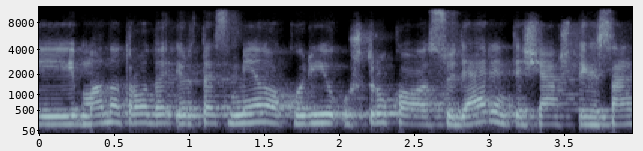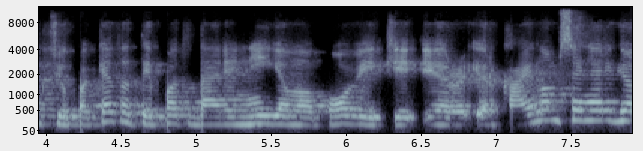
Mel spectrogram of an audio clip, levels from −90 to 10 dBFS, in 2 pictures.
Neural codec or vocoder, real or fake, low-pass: none; real; 10.8 kHz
